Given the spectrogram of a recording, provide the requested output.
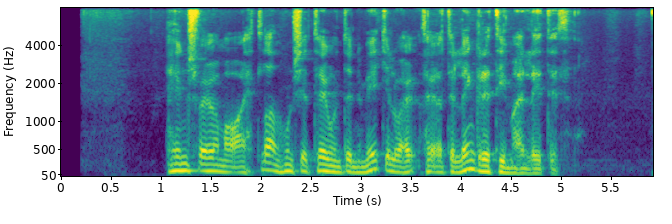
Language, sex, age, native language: Icelandic, male, 60-69, Icelandic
